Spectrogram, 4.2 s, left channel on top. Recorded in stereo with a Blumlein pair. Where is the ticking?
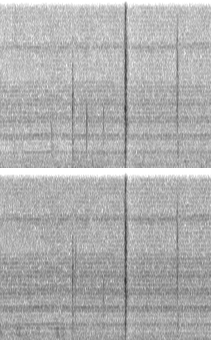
5° right.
